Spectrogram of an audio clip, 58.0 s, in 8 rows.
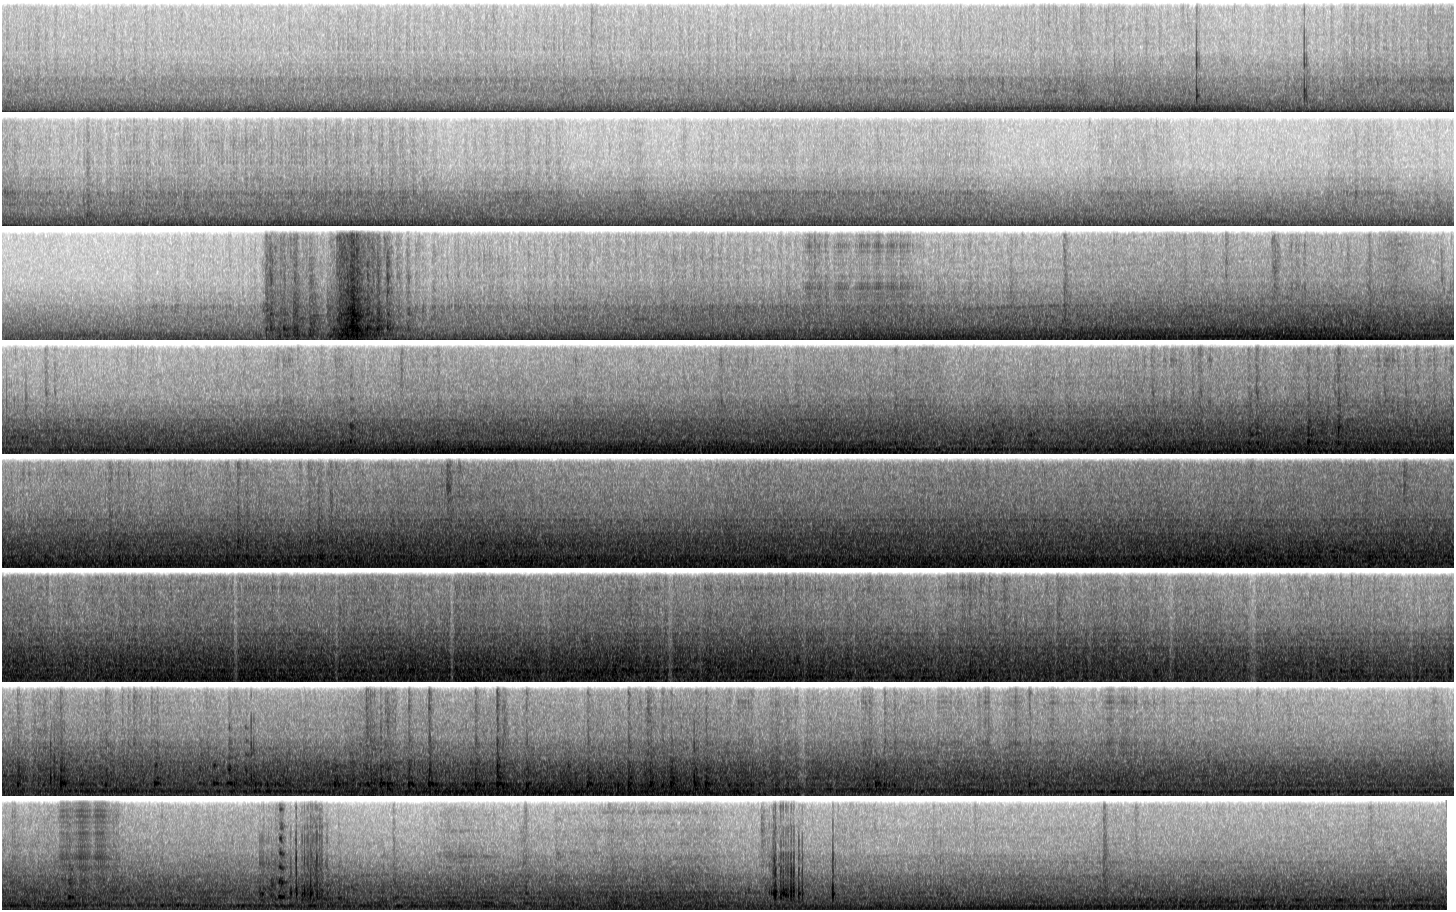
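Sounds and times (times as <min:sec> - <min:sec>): road and wind noise: 0:00.0 - 0:58.0
car engine revving: 0:15.3 - 0:58.0.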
